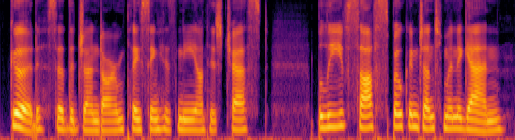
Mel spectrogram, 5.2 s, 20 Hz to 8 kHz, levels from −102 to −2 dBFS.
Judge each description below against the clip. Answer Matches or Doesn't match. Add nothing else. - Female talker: Matches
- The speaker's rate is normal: Matches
